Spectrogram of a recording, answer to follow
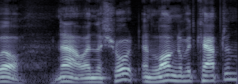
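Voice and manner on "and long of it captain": plain reading voice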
